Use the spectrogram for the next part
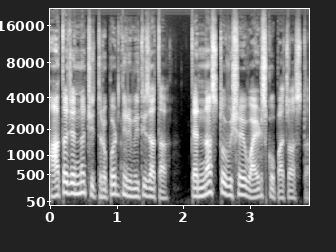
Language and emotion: Goan Konkani, neutral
